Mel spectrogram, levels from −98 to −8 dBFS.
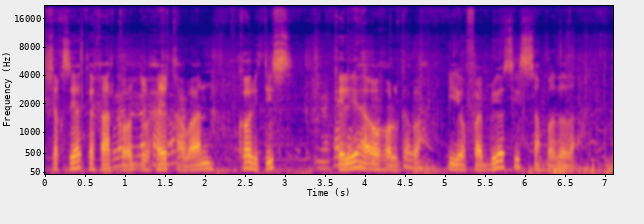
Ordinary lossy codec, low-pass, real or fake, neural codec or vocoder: none; none; real; none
